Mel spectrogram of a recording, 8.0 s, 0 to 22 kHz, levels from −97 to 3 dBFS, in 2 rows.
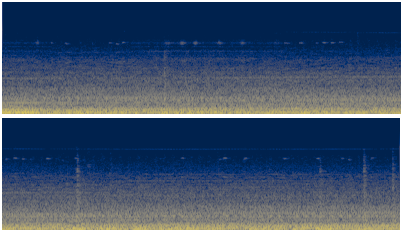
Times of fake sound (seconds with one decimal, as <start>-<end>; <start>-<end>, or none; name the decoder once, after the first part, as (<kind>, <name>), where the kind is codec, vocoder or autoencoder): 0.0-0.5 (autoencoder, DAC-VAE); 1.3-2.8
